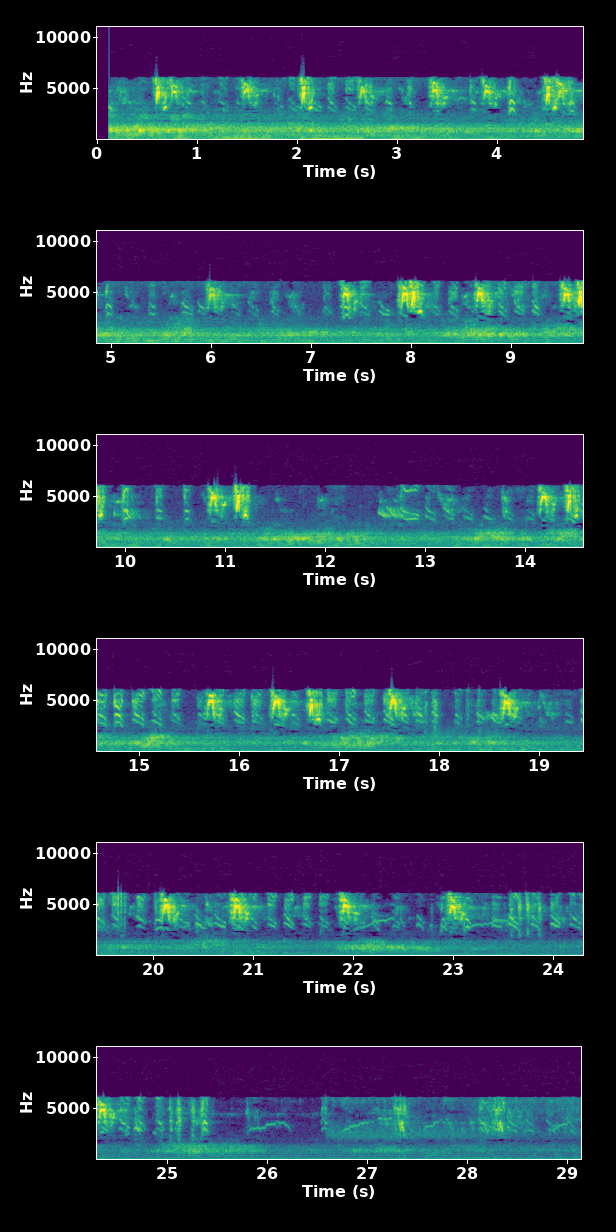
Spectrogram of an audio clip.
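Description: Birds chirping in quick runs of short, high, thin notes, almost without pause, thinning out over the last few seconds.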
